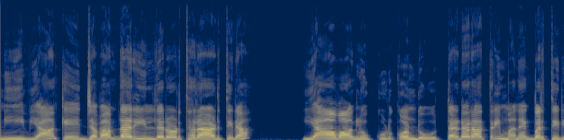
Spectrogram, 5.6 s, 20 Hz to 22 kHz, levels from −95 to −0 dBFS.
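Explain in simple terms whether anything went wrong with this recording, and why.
Nothing went wrong here.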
